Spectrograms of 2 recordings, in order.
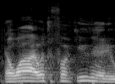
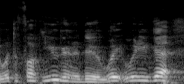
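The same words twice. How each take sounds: First: High, taunting dare; challenging thug. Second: Higher, altered tough-guy taunt; mocking tough guy. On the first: Retold or imitated. Skinhead daring the dad at the door, high taunting voice. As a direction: taunt him to try something. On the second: Skinhead taunting the dad, higher put-on tough voice. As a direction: sneer it like a bar thug. Thug challenging dad at door.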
